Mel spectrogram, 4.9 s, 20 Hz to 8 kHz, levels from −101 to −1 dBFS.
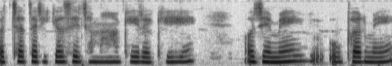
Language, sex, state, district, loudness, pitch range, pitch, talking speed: Chhattisgarhi, female, Chhattisgarh, Rajnandgaon, -17 LUFS, 220-235 Hz, 230 Hz, 145 wpm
